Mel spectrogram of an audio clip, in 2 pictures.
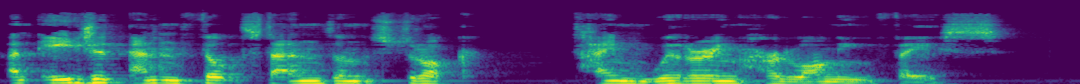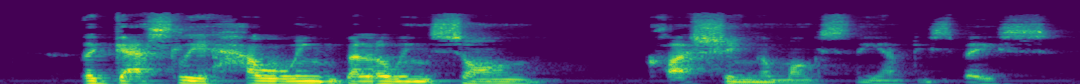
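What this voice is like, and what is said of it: Put-on Scottish or Irish accent. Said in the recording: “I'm going to try to read it in the accent in which I originally wrote it in. So forgive me if it is botched up to hell. If you are Scottish/Irish, I apologize.”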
